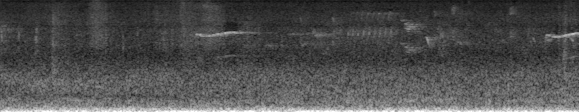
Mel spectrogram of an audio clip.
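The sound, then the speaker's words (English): A few faint, thin bird whistles and calls from a wood-pewee and a gnatcatcher come at intervals, partly buried under a steady, loud low rumble of wind or traffic. “There's our woodpewee again. And that gnatcatcher.”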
